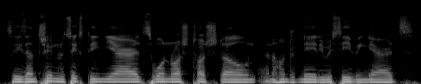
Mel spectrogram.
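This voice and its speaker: Dark-voiced Cork Irishman talking sport. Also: medium pitch, level tone, no room sound, studio quality. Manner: halting, rambling delivery with repeated words. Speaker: podcast host. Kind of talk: casual fantasy American football chat.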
